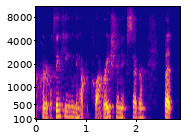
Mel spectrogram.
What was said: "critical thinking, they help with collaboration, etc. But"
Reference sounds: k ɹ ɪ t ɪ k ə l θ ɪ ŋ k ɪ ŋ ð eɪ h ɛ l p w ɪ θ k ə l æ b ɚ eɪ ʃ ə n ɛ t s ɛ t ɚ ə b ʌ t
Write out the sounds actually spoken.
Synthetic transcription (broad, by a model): k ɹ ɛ t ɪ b l θ ɪ ŋ k ɪ ŋ ð eɪ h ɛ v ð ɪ k ə l æ b ɚ eɪ ʃ ə n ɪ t s ɛ t ɚ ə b ʌ t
